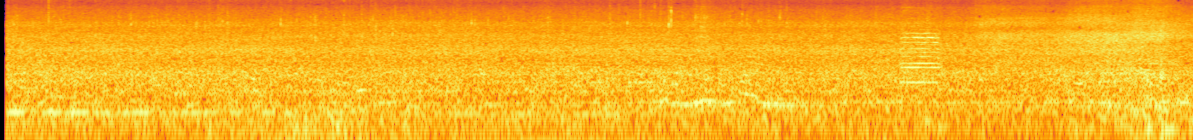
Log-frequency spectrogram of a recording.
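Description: Heavy rain falling steadily on a paved road. A vehicle horn gives one short toot about nine seconds in, and near the end a car's tyres hiss louder on the wet road as it approaches.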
